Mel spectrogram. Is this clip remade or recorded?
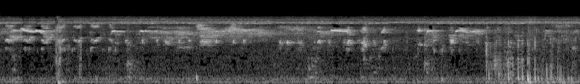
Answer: remade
